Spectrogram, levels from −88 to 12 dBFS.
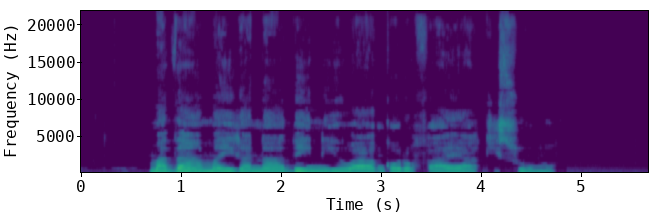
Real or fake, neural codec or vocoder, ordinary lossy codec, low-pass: fake; vocoder, 44.1 kHz, 128 mel bands every 256 samples, BigVGAN v2; none; none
